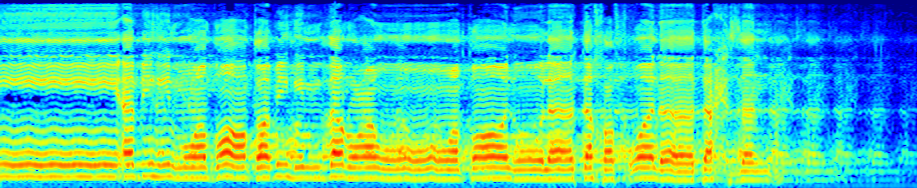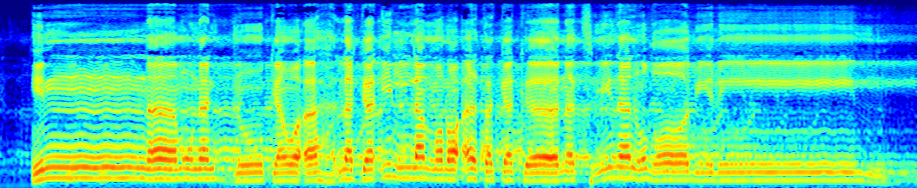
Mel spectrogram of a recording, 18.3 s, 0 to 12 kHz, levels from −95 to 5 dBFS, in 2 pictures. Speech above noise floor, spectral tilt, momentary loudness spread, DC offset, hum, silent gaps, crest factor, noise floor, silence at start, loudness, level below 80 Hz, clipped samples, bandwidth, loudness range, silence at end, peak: 36 dB; -3.5 dB/octave; 9 LU; under 0.1%; none; none; 16 dB; -53 dBFS; 0 s; -16 LUFS; -66 dBFS; under 0.1%; 11.5 kHz; 6 LU; 0.05 s; 0 dBFS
